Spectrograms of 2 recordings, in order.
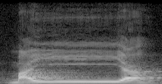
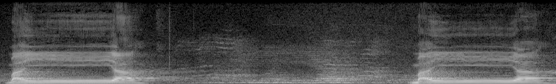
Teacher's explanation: kurang tepat karena tidak ada hunah tidak ada dengungan dari hidung yang benar harus ada dengungan dari hidung May baca jadi suara hidung alir May mayyaya Oke kita baca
